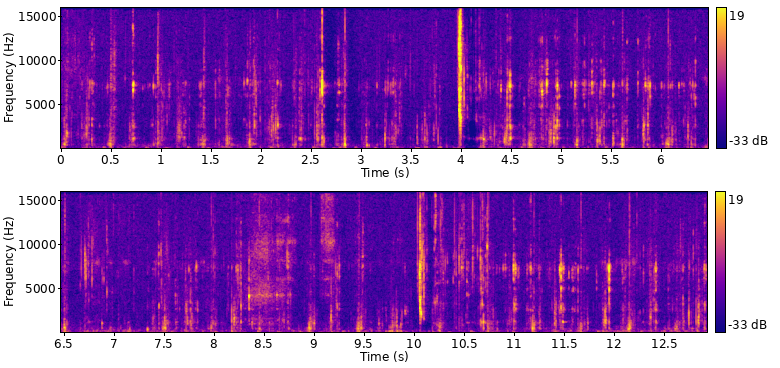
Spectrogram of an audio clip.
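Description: Close-up chewing and biting of a mouthful of rice and soy-marinated seafood wrapped in dried laver: a dense run of quick clicks, with a few sharper ones along the way.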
